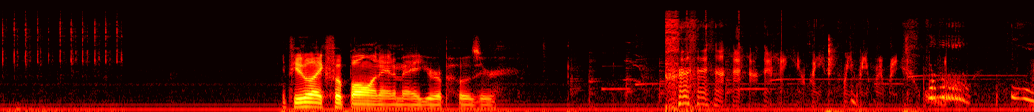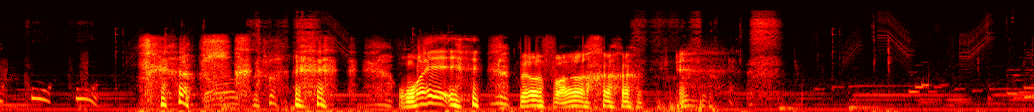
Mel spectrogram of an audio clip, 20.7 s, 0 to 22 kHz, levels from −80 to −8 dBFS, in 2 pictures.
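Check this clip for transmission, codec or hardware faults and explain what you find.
No faults detected here.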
